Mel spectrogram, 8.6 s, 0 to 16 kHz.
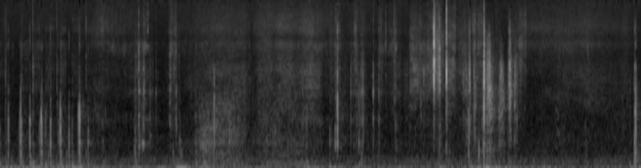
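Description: An open 2009 glossy paper car magazine lies flat while long red nails scratch and rub its printed pages with both hands, with pages turned in between. Quick dry ticks and clicks open the clip, then soft papery rustles and scrapes follow with a few sharper bright crackles of paper.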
